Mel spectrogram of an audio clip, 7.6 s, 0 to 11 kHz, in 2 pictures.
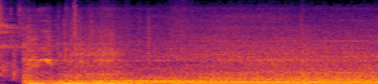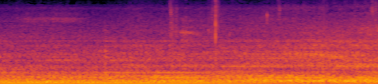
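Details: Diesel 160 just started: steady low rumble settling after start-up, even and smooth, no knocks or surges; no leaks, drew down hydraulic fluid, owner suspects it wasn't getting enough fluid before.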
